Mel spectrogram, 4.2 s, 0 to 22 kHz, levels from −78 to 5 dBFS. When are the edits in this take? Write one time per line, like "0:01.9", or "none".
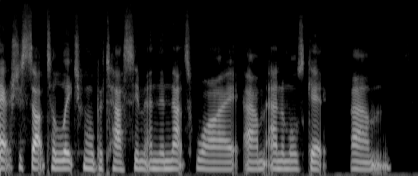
none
